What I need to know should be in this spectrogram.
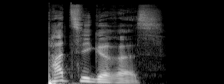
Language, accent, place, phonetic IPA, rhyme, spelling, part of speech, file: German, Germany, Berlin, [ˈpat͡sɪɡəʁəs], -at͡sɪɡəʁəs, patzigeres, adjective, De-patzigeres.ogg
- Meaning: strong/mixed nominative/accusative neuter singular comparative degree of patzig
